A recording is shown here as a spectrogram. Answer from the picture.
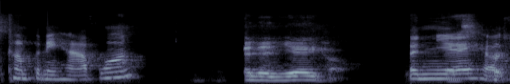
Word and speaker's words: añejo: Añejo, sorry, It's I'm pronounced añejo. That's okay. añejo.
